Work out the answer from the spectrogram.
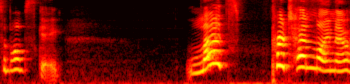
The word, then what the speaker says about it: Sapkowski: books of by swalski this is sapkowski have i been saying that wrong this whole time i thought it was sapovsky let's pretend i know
